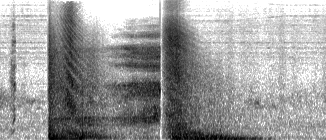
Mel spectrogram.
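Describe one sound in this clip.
A fiery blast roars loudly and dies away.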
